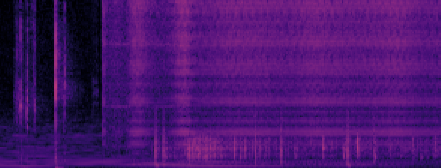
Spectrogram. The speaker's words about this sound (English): There was static at first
